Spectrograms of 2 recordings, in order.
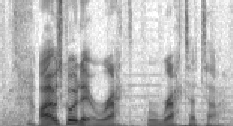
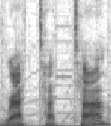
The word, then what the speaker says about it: Rattata: a rat attack or rattata but i know in the show they often call it a rattata depends on how many syllables rat tata or rattata like it's all about the emphasis oh no we don't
